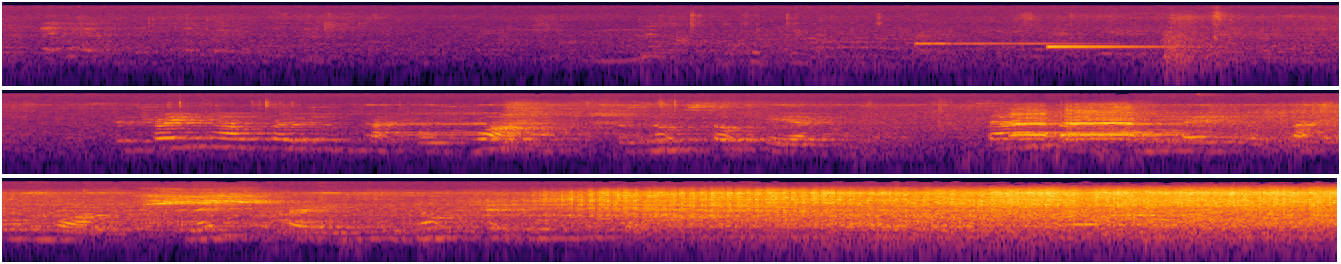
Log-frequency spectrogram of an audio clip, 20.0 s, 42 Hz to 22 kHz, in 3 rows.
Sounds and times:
Railroad car, train wagon: 0:00.0 - 0:20.0
Train whistle: 0:08.6 - 0:09.5, 0:11.7 - 0:12.6.

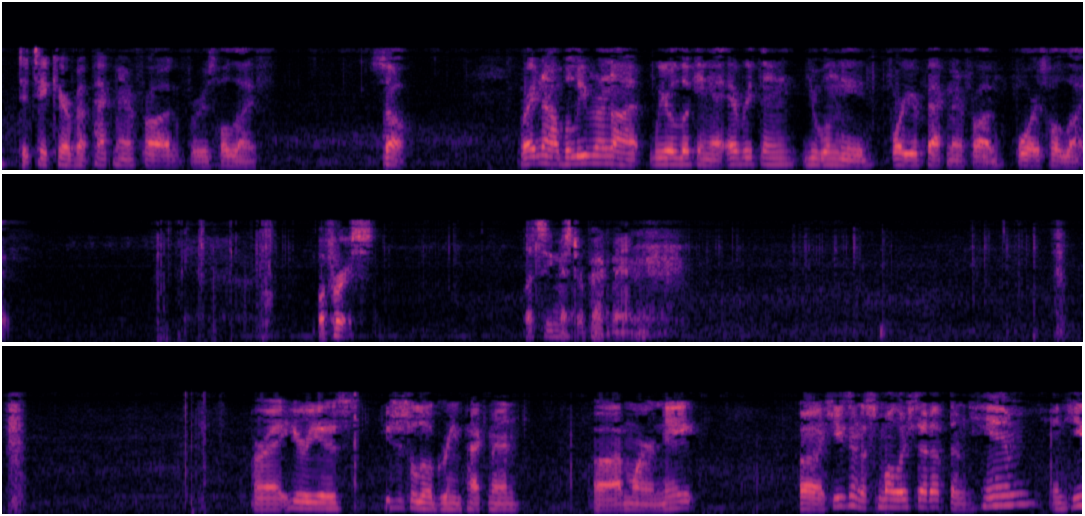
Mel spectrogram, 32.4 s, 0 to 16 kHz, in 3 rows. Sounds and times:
Speech: 0:00.2 - 0:02.7, 0:03.7 - 0:04.1, 0:05.2 - 0:11.0, 0:14.0 - 0:14.6, 0:16.0 - 0:17.3, 0:24.1 - 0:26.8, 0:29.6 - 0:32.4.

